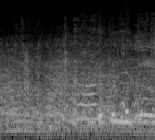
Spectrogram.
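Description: Indistinct chatter: several voices talking over one another, none of them clear.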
